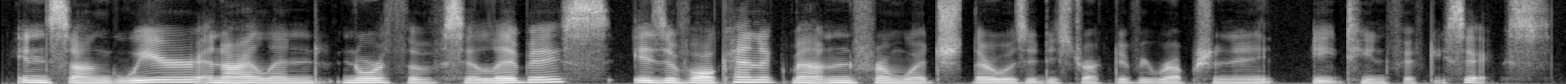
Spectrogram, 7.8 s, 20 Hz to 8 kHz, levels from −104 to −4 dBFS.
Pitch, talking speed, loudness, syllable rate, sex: 180 Hz, 170 wpm, -18 LUFS, 5.1 syllables/s, female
